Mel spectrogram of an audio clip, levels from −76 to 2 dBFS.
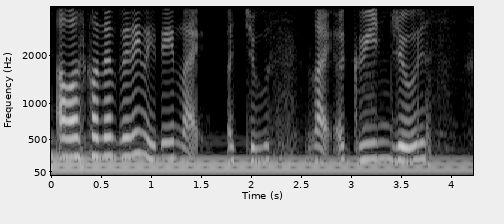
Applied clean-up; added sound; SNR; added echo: none; Bass guitar; 1 dB; none.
